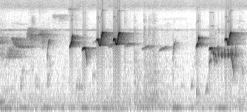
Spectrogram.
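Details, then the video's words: Black-naped oriole lure call of bright, clipped whistles in twos and threes, separated by brief quieter warbling, over a low background hum. "KUTILANG EMAS \ CUCAK EMAS SUARA PIKAT GACOR"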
